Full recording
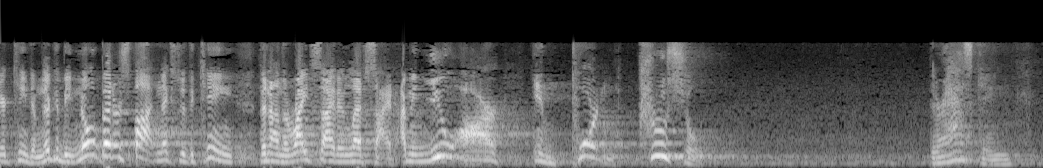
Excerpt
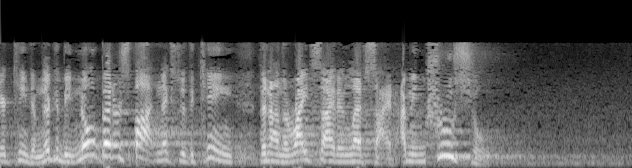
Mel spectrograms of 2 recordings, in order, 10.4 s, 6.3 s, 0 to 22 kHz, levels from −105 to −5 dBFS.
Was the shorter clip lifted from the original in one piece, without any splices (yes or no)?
no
